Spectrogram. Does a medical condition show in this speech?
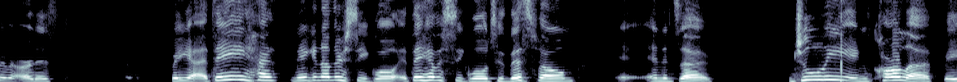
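Yes: cerebral palsy, spastic.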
